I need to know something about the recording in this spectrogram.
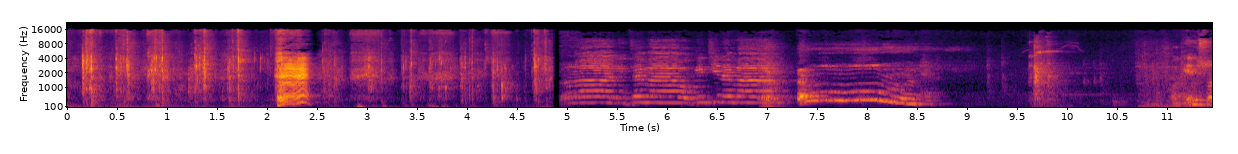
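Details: Alaskan Malamute named Lolo, a pet dog indoors, reacting to its owner's prank of pretending to stew a puppy: after chatter and human talk, a drawn-out harmonic howl-like whine wavers and rises, then breaks off into quiet.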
